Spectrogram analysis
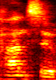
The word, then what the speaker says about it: Hounsou: I would argue Djimon Housen, I believe is how you pronounce his name. Djimon Hounsou.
